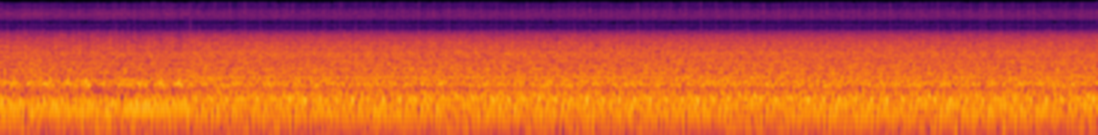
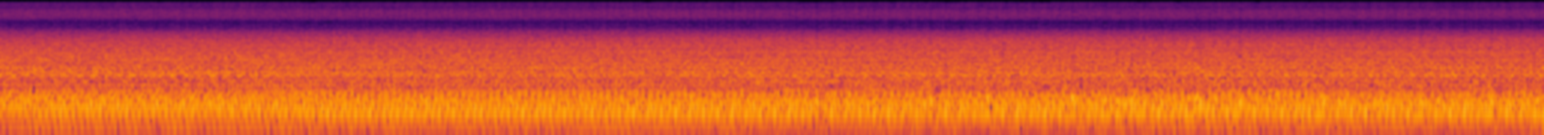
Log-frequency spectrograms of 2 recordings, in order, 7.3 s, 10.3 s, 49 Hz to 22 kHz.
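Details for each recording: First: 1980 Dodge D150 petrol engine idling warm after a half-hour drive: steady, even idle with no knocks, ticks or misses. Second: 1980 Dodge D150 six-cylinder petrol just fitted with a Dakota high-torque mini starter: steady but slightly fast idle with a busy beat; owner plans to turn the idle down.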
